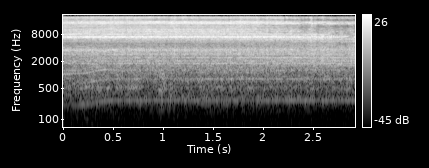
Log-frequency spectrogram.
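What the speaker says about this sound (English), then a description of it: "So now we're just going to drill through the headliner" A power drill whines loudly and steadily at high speed boring a 6mm hole through a Land Rover Defender headliner, a continuous close mechanical drone with no pauses.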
